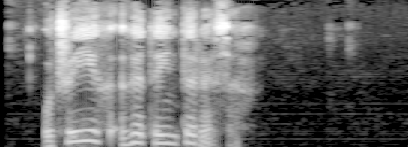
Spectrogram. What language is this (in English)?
Belarusian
